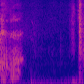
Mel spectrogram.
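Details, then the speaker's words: Adult coughing and clearing the throat after inhaling a bug while filming outdoors; voice hoarse, drinking water hasn't helped, still tickling: a short forceful cough burst with a second brief burst at the end. "i've been coughing and drinking water but it's still down there somewhere tickling around"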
